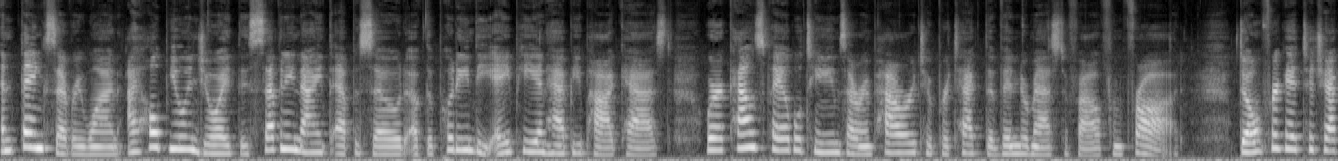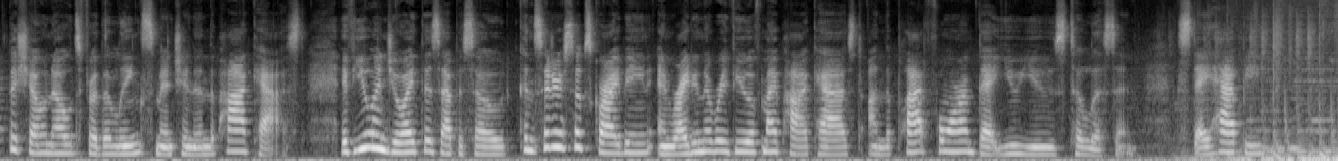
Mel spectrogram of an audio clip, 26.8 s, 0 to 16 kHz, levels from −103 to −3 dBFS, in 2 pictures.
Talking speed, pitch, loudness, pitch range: 155 wpm, 200 Hz, -24 LUFS, 175-240 Hz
